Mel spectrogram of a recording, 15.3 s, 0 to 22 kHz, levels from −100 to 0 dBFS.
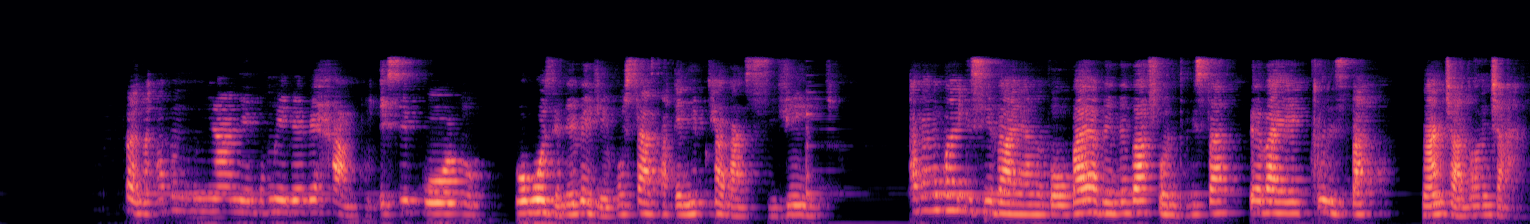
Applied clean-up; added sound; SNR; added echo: neural mask model DeepFilterNet 3.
